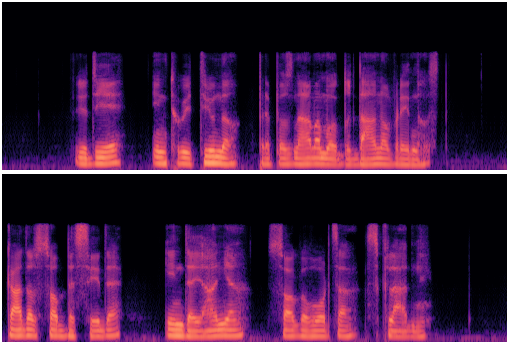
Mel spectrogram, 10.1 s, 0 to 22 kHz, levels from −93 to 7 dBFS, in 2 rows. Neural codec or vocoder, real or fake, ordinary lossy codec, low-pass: codec, 16 kHz, 2 kbps, X-Codec, HuBERT features, trained on general audio; fake; none; 7.2 kHz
